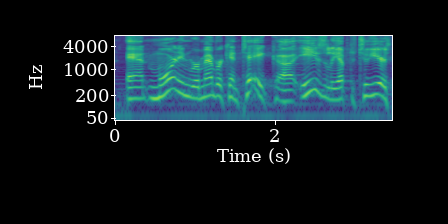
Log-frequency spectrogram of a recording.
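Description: Here a man is speaking. Faint music plays in the background. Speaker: pastor. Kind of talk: sermon. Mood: earnest, story-telling. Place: church. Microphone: podium.

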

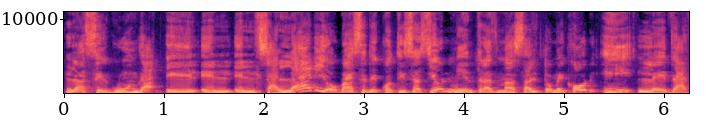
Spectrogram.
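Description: Her pace is very slow, with hardly any pauses. The woman speaks at a fairly low pitch and very even loudness. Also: ordinary pitch variation. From Mexico. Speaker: pension expert; guest. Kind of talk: expert interview. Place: studio. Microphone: lapel.

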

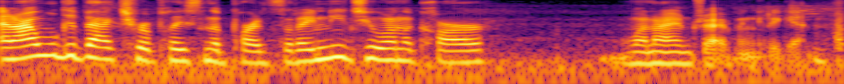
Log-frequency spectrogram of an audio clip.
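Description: A woman talks at a very fast pace. The sound is dry with no echo, over light background noise. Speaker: car DIY vlogger. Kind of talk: casual vlog chat. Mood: upbeat, slightly wry. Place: street. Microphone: phone near.

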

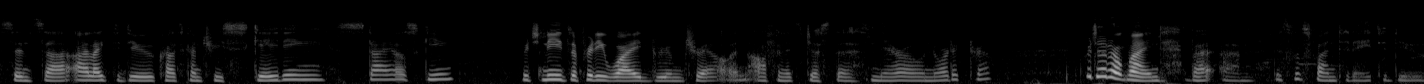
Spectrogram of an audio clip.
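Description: The sound is dry with no echo. A woman speaks at a fairly slow pace with ordinary pitch variation. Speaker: travel vlogger. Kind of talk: casual vlog chat. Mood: relaxed, positive. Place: forest. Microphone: earbuds.

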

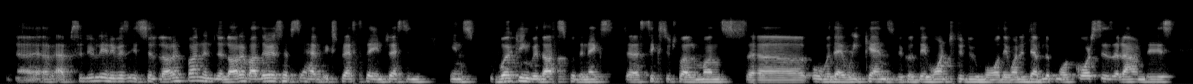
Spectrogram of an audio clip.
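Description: A man speaking at a very fast pace, with fairly even intonation. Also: medium pitch for a man, quiet background. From India. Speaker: foundation co-founder; webinar panelist. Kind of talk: panel discussion. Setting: video call. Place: home room. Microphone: webcam.

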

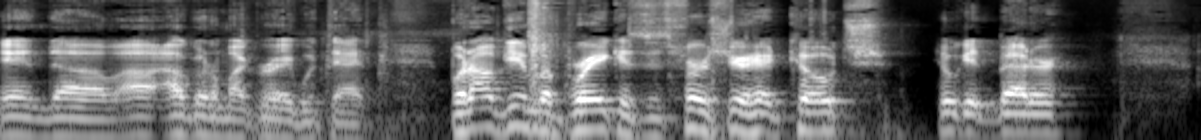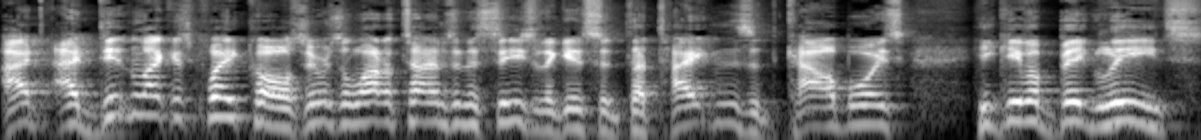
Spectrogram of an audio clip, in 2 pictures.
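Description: A man's bright, sharp voice with vocal fry, very wide pitch swings and a fairly quick pace, over a quiet background. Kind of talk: casual vlog chat. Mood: opinionated, animated rant. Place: home room. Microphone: phone near.

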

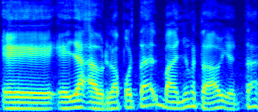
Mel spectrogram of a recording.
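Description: A man reads at a very fast clip. His pitch moves in an ordinary way. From Puerto Rico. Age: 40s. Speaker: radio host. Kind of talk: casual chat. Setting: studio with live audience. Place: studio. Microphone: studio mic.

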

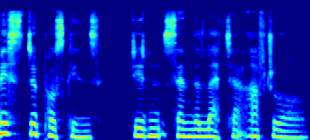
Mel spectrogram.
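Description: On a very clean recording with a silent background and a dry, close sound with no echo, a woman speaks at a fairly slow pace and medium pitch, with a calm, soothing, dark, mellow tone, a somewhat breathy quality and ordinary pitch variation. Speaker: storyteller. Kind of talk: reading aloud.

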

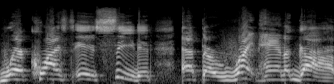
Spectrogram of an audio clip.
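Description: A woman is speaking. Her pace is fairly slow. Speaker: church minister. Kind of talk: prayer then scripture reading. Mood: fervent prayer, then steady reading. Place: studio. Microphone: lapel.

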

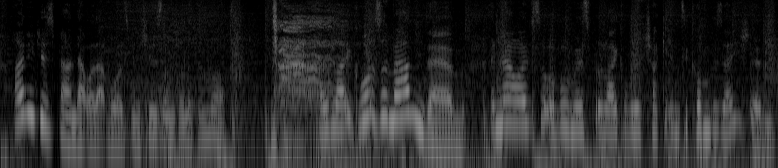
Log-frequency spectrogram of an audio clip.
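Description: Over clear music in the background, a woman speaks at a very fast pace. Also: dry sound with no echo. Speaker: radio presenter. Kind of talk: radio show banter. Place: studio.

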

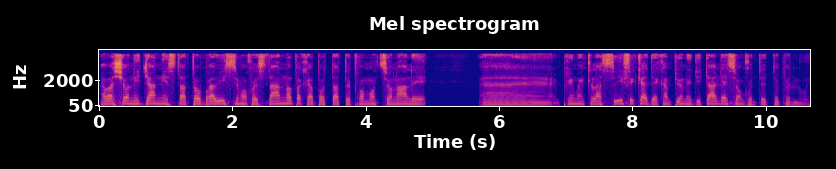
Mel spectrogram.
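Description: Fairly high in pitch yet dark and mellow in tone, a man speaks at a moderate pace with fairly even intonation. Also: quiet background. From northern Italy, Como area (Erba); northern Italy. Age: 30s. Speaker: amateur football team captain. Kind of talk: team presentation to camera. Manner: halting, with many hesitations. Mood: proud, warm. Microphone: handheld.

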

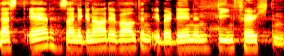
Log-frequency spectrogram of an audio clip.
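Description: At a fairly slow pace, a man speaks. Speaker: church service moderator. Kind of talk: welcome, scripture reading and prayer. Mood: calm, solemn. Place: church. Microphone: podium.

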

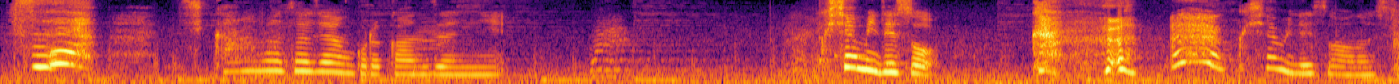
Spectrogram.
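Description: With music in the background, a woman speaks with very wide pitch swings and long, frequent pauses. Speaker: video game commentator. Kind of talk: game commentary. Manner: excitable, expressive.

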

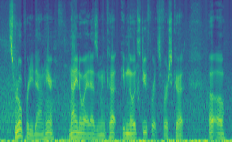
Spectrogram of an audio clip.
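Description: A man's voice comes through dry, with no echo. Light background noise sits behind it. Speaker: lawn care educator. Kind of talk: casual walk-and-talk to camera. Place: street. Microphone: phone near.

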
